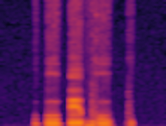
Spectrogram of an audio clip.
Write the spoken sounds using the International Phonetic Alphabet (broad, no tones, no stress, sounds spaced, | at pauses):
ʔ u ʔ ɪ b u p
